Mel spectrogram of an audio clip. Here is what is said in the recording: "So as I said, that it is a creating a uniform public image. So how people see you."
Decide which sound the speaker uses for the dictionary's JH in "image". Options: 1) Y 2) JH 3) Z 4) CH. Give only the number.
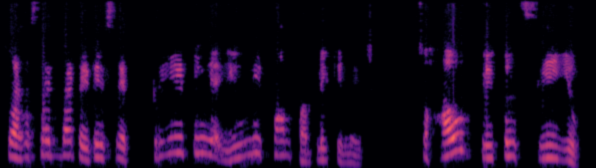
2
